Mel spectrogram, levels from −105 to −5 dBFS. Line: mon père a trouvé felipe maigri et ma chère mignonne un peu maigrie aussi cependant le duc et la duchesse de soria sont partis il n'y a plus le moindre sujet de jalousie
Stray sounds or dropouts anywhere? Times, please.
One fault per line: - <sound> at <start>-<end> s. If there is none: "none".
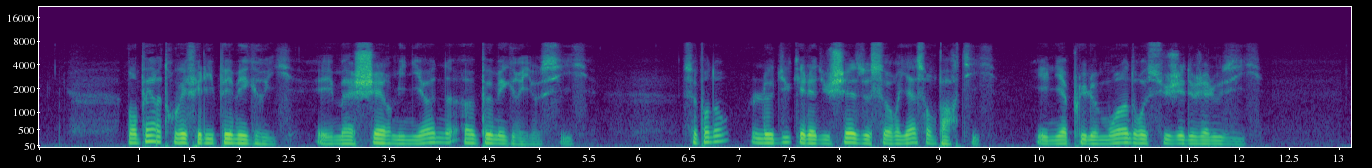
none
